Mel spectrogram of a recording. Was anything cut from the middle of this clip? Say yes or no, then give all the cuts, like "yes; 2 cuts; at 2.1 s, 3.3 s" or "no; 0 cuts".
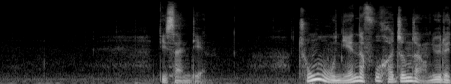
no; 0 cuts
